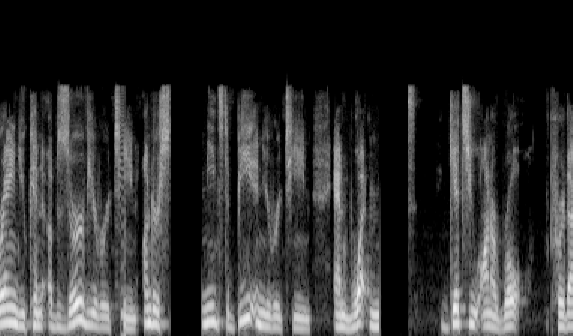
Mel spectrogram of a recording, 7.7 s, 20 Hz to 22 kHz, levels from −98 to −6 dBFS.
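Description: Just after "you can observe your", from 1.55 to 1.67 s, the speech turns briefly buzzy and warbly: concealed Bluetooth headset packet loss, with about 90 ms of lost audio scattered over 120 ms, runs up to 37.5 ms, refilled by repeating recent waveform. From 2.27 to 2.70 s, before "needs to be in", and again from 5.06 to 5.45 s, between "your routine and what" and "gets you on a", the sound drops into clean near-silence with no noise burst. These are digital wireless dropouts: the link lost too much data and the receiver muted.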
